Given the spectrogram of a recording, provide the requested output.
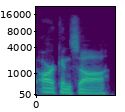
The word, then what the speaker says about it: Arkansas: their beloved state's name, so they passed a law making it illegal to pronounce Arkansas incorrectly. The next time you find yourself in the natural state, remember to pronounce it Arkansas.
